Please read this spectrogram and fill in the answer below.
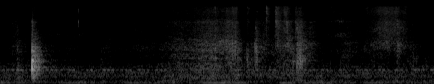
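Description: Sheets of sticky-backed green paper being handled: a sharp click about a third of a second in, soft rustling, and a fainter click about three seconds in.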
